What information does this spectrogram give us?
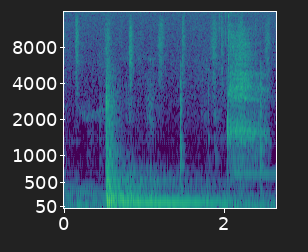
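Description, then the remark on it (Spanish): A sharp clunk, like a bottle or glass being set down, followed by a low hum and then a short burst of drinking water pouring into a glass with a ringing tone. “voy a echarme agua mientras... Echarme agua mientras tanto.”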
